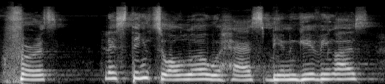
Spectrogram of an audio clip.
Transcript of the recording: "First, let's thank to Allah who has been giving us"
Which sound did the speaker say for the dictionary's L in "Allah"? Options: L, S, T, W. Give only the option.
W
